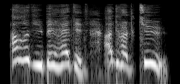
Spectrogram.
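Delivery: high, loud royal threat; girl threatening both of them; imperious threat. A narrator's reading. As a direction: order his head off, spoiled. Princess threatening.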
